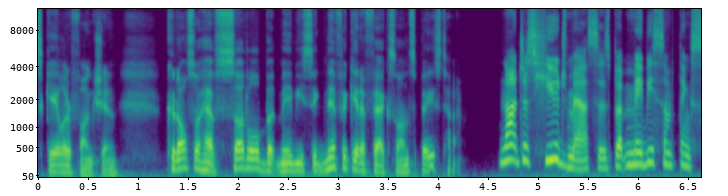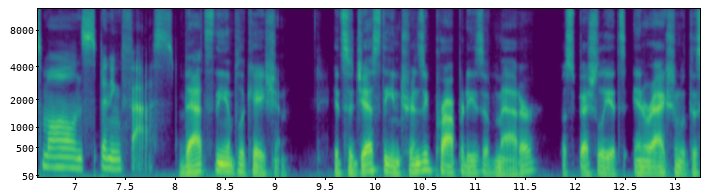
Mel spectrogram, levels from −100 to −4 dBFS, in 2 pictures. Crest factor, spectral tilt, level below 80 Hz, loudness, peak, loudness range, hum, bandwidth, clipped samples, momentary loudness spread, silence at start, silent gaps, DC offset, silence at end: 22 dB; -5 dB/octave; -46 dBFS; -26 LUFS; -6 dBFS; 2 LU; none; 12 kHz; under 0.1%; 9 LU; 0 s; none; under 0.1%; 0 s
